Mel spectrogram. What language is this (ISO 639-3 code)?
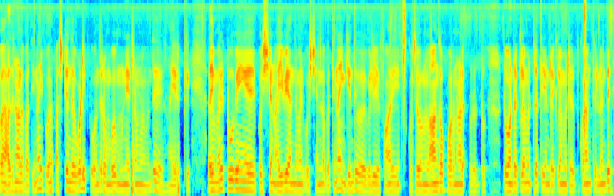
tam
